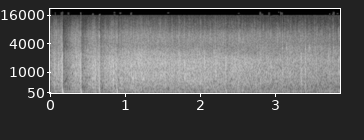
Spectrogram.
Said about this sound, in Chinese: 这个，我们为他们四位鼓掌一下，好不好？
